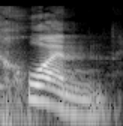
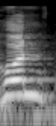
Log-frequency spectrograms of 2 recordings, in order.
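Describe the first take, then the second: First: The ending has an 'e' glide, like 'uen'. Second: The ending is a plain 'un' sound. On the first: The speaker calls it right. "tapi huan" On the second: The speaker calls it wrong. "kalian tidak baca dengan hun"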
